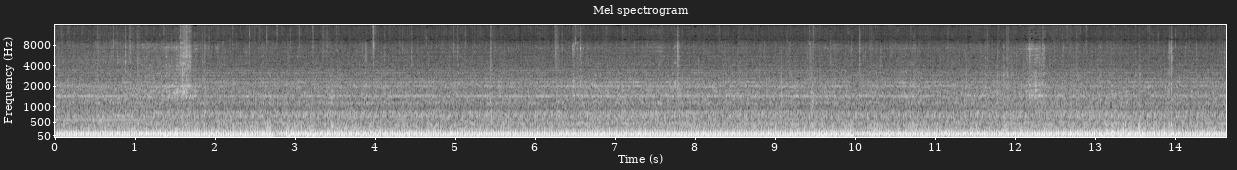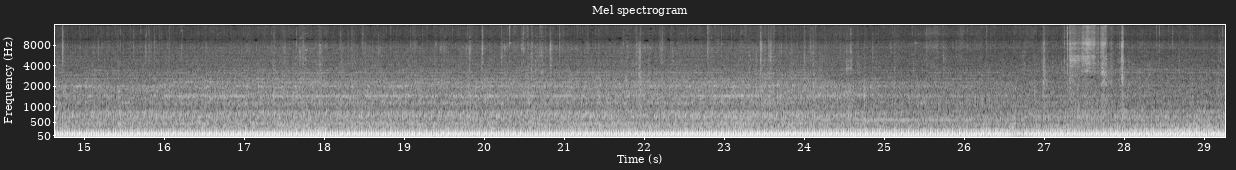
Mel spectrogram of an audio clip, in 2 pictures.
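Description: A plough scrapes and rustles through dry soil.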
